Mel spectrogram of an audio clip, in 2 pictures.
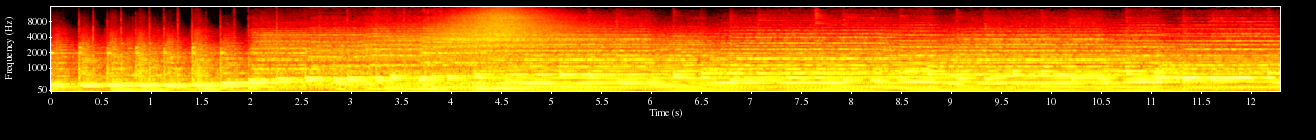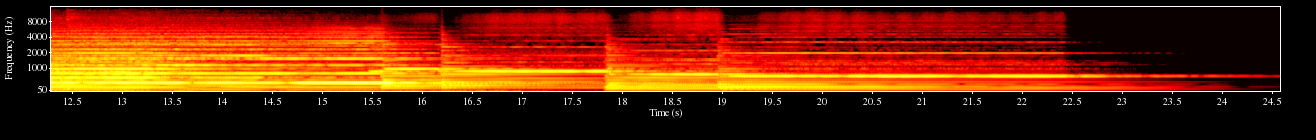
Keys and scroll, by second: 10.7 ctrl+shift+z.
